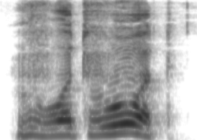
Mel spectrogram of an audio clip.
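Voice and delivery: a man chiming in, outraged; indignant man. A narrator's reading. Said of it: "это возмущался уже мужчина".

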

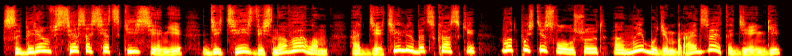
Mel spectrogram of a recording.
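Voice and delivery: high, excited sales pitch; scheming wife. Acted. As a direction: lay out the money-making plan eagerly. (увлечённый высокий женский голос)

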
